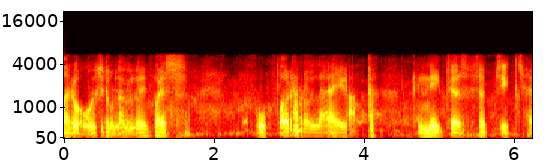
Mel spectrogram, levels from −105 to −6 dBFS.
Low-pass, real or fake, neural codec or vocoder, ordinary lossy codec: 5.4 kHz; fake; codec, 24 kHz, 1.5 kbps, HILCodec; none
